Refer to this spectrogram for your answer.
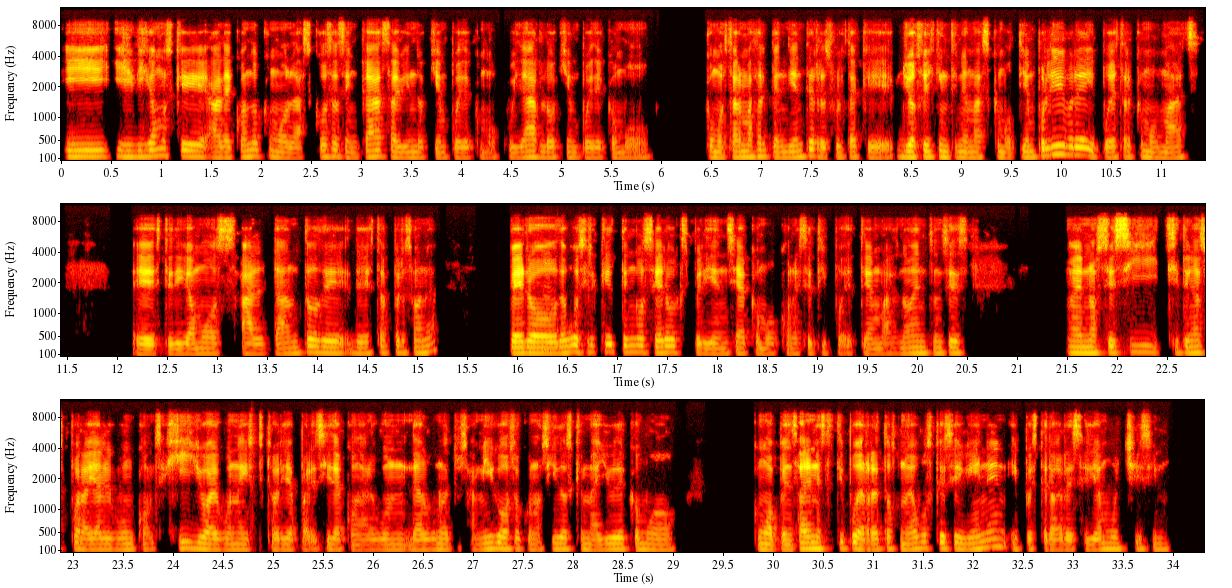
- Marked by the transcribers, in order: none
- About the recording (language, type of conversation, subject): Spanish, advice, ¿Cómo puedo organizarme para cuidar de un familiar mayor o enfermo de forma repentina?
